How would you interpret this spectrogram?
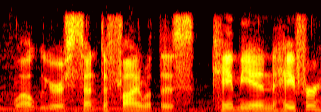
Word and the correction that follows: Amon Hayfoot: Am I saying that correctly? – Amon Hayfoot. – Amon Hayfoot. Sorry, I misheard you.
